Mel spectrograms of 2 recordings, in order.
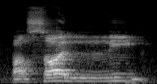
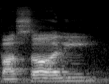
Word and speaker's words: fasolli: Fasolli enggak boleh. Fasollib enggak boleh. Tapi harus ditekan ya. Para peserta didik sekalian anak-anak kami perhatikan dengan baik. Fasolli. Nah, itu dia ya. Bukan fasholi. Nah, itu namanya tidak ada tasydidnya tapi harus tasdid di sini.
